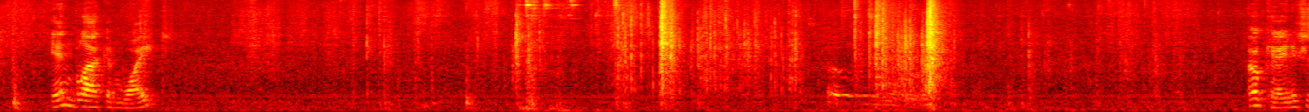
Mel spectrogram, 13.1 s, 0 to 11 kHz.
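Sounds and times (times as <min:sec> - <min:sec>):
paper rustling and crackling: 0:02.4 - 0:12.0.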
